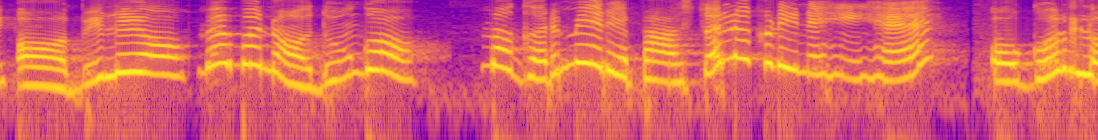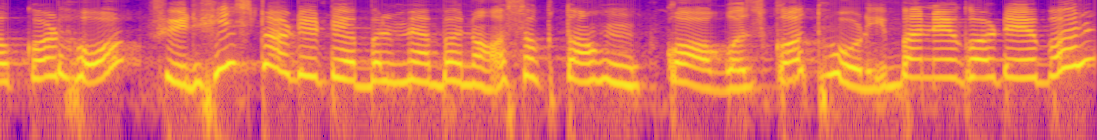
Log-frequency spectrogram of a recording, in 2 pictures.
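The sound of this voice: A woman uses a cartoonish character voice pitched extremely high. She speaks at a fairly slow pace.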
